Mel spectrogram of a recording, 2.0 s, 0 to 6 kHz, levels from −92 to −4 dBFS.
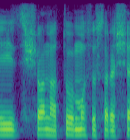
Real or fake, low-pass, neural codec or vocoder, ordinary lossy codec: real; 5.4 kHz; none; AAC, 48 kbps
